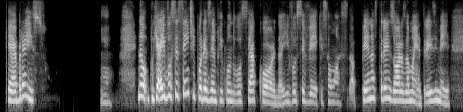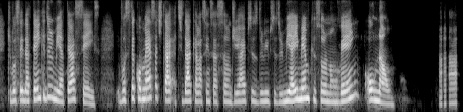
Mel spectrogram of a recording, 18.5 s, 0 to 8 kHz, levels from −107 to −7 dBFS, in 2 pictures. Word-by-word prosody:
Quebra 220 +7 +3
isso. 230 -7 -3 1.2
É. - - -15 0.7
Não, 295 -4 +4
porque 240 -1 +4
aí 260 +3 +9
você 315 +3 0
sente 355 +2 -3
por 265 -2 +1
exemplo 225 -3 +2
que 215 - -6
quando 210 -1 -5
você 195 +4 -6
acorda 180 -9 -1
e 175 +5 -9
você 205 +3 -6
vê 180 -3 -6
que 190 - -20
são 180 +2 -11
as 160 -2 -14
apenas 240 +3 -2
03:00, 210 - -1
03:30, 185 -2 -3 0.4
que - - -14
você 215 +1 0
ainda 210 -1 +1
tem 235 +5 +2
que 275 - -2
dormir 255 -7 +1
até 195 +4 -1
às 240 0 +1
06:00 160 -7 -7 0.3
você 220 +5 -3
começa 255 +3 +2
a - - -15
te - - -11
dar 215 -1 +3
te - - -15
dar 205 0 +5
aquela 195 -1 -4
sensação 190 0 -9
de: 190 +2 -8
"Ai 195 +1 -2
preciso 200 -2 -10
dormir, 195 +1 -4
preciso 185 -1 -15
dormir." 195 +4 +3
Aí 215 +4 +6
mesmo 255 +2 +7
que 235 -1 -7
o - - -8
sono 200 0 -1
não 180 -1 -5
vem 240 - +2
ou 225 0 +4
não? 155 -8 +2 1.1
Ah. 160 0 -7
210 Hz, 185 wpm, -25 LUFS, 190-240 Hz, 1.2 s, aí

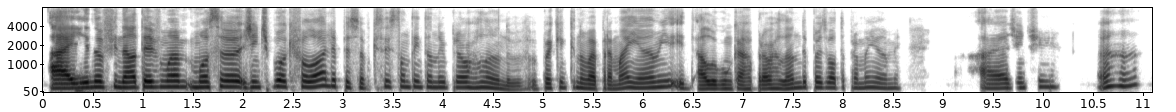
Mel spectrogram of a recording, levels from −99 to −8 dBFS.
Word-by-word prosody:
Aí, 155 +3 +7
no 195 0 +5
final, 185 -1 +4
teve 195 0 +5
uma 205 0 +5
moça 200 +1 +3
gente 190 +1 -2
boa 210 -1 +3
que - - -15
falou: 195 -1 +3
"Olha, 225 0 +1
pessoal, 170 -3 -5
por - - -25
que - - -17
vocês 205 -2 -6
estão 200 +1 -5
tentando 195 -2 -4
ir 185 - -4
pra 185 0 -3
Orlando? 165 -11 -2
V 125 - -13
Por 160 - -2
que 180 +3 -7
que 170 - -16
não 165 -3 -1
vai 145 -2 +2
pra 135 -1 -5
Miami 175 +6 -1
e - - -4
d 145 - -18
aluga 135 +1 +2
um 140 - -3
carro 135 -1 -3
pra 140 0 -1
Orlando, 145 +3 -1
depois 185 -1 -4
volta 175 -2 -3
pra 170 - -9
Miami?" 165 -2 -6 0.8
Aí 150 0 -2
a 160 - -1
gente: 190 +4 -9 0.4
"Aham", 225 +7 -3
180 Hz, 235 wpm, -21 LUFS, 155-195 Hz, 0.8 s, Aí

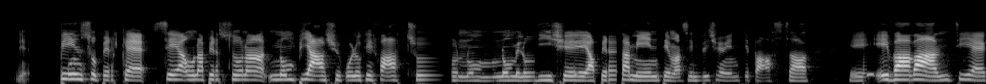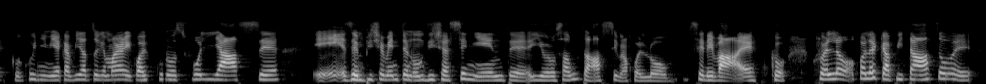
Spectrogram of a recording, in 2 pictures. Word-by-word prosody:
mi - - -15
è - - -18 0.2
penso 245 -2 +1
perché 205 -2 +2
se 230 -1 -1
a 220 - +4
una 215 0 +1
persona 215 -2 +1
non 220 +1 -1
piace 205 -3 +4
quello 200 +1 -1
che 215 +1 -3
faccio, 210 +2 -3
non 180 -1 -8
non 185 0 -1
me 185 - -2
lo 180 0 -3
dice 195 0 -1
apertamente, 195 0 0
ma 165 -1 -1
semplicemente 185 0 -10
passa 165 0 -3 0.4
e 465 - -9
e 225 - +3
va 220 0 +11
avanti, 215 0 +7
ecco. 190 -1 -3
Quindi 215 +2 -9
mi 200 - -3
è 205 - -2
capitato 220 +2 -4
che 210 - -8
magari 215 +1 +1
qualcuno 210 +2 -4
sfogliasse 220 -1 -1 0.3
e 465 +1 -3
e - - -2
semplicemente 220 0 -1
non 195 -2 -3
dicesse 215 +3 -4
niente 190 -3 -4
e - - -8
io 195 0 -5
lo 185 - -4
salutassi, 200 -1 -4
ma 155 -4 -8
quello 165 -2 -7
se 225 +2 -7
ne 195 - +1
va, 180 -1 +4
ecco. 185 0 -5 0.2
Quello 240 -3 -1
quello 270 0 +1
è - - -1
capitato 235 +1 +1
e 195 -4 -6
210 Hz, 170 wpm, -23 LUFS, 190-225 Hz, 0.4 s, va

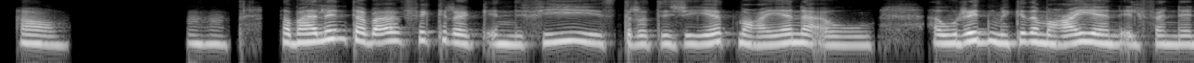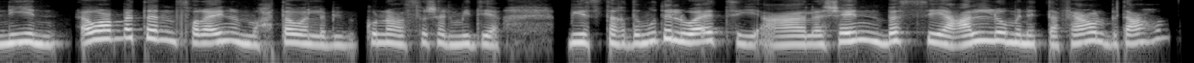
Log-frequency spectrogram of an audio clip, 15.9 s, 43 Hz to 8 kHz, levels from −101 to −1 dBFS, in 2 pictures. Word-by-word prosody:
آه. 210 -4 -1 0.8
اهم، 215 -2 -5 0.3
طب 245 -1 +1
هل 250 +4 +6
أنت 320 -2 +3
بقى 260 +1 +4
فكرك 255 -5 -3
إن 215 -2 -1
في 245 +4 -1
استراتيجيات 215 +2 -3
معينة، 225 +3 +2
أو 195 -1 -6 0.4
أو 225 0 +2
رتم 250 -1 +4
كده 260 +2 +2
معين، 225 +1 +3
الفنانين 215 +2 -2
أو 260 +4 +5
عامَّةً 325 -2 +2
صانعين 240 +2 +1
المحتوى، 230 0 -1
اللي 205 -2 -3
بيكونوا 200 +5 -5
على - - -2
السوشيال 220 +1 -5
ميديا، 210 0 -3 0.5
بيستخدموه 230 0 -1
دلوقتي 260 -7 +1
علشان 210 +7 0
بس 270 +2 -1
يعلُّوا 245 +5 +2
من 235 -3 +1
التفاعل 225 +5 -1
بتاعهم؟ 235 +10 -4
230 Hz, 130 wpm, -23 LUFS, 210-255 Hz, 0.8 s, هل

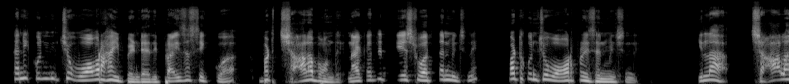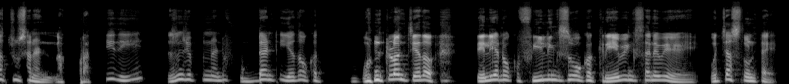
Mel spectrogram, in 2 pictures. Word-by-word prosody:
కానీ 265 +3 0
కొంచెం 270 -1 -4
ఓవర్‌హైపండి, 180 - +3
అది 115 - -4
ప్రైజెస్ 180 +5 -1
ఎక్కువ. - - -10 0.4
బట్ - - -1
చాలా 210 - +2
బావుంది. 110 -6 -4
నాకైతే 195 +8 -1 0.2
టేస్ట్ 210 -1 +3
వర్త్ 185 +3 0
అనిపించినియి. 195 +2 -4 0.3
బట్ 260 +1 +3
కొంచెం 230 -1 -1
ఓవర్ 180 +2 +1
ప్రైస్ 170 -7 0
అనిపించింది. 115 -6 -3 0.6
ఇలా 205 +2 +3 0.4
చాలా 235 - 0
చూసానండి. 170 - 0
నాకు 115 - -10
ప్రతీదీ 185 - -5 0.4
నిజం 190 +10 -1
చెప్తునానండి 205 -3 -6
ఫుడంటే 190 +10 -3
ఏదో 200 - -4
ఒక - - -11 0.5
ఒంట్లోంచేదో 200 -1 +6 0.5
తెలియని 210 +7 +7
ఒక 170 - -14
ఫీలింగ్సు 200 +2 +2
ఒక 185 - -2
క్రేవింగ్సనేవి 190 +2 +3 0.4
వచ్చేస్తూ 185 +5 +1
ఉంటాయి. 120 -8 -4
190 Hz, 135 wpm, -24 LUFS, 155-210 Hz, 0.6 s, తెలియని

